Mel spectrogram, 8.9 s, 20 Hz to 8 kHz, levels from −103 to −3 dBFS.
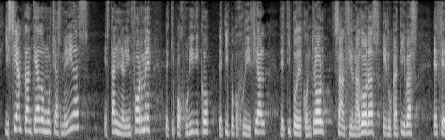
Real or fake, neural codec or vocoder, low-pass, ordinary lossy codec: fake; codec, 16 kHz, 16 kbps, FunCodec, trained on LibriTTS, 50 frames a second; none; none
